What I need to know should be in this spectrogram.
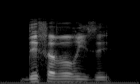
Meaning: feminine singular of défavorisé
- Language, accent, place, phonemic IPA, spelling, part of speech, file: French, France, Lyon, /de.fa.vɔ.ʁi.ze/, défavorisée, verb, LL-Q150 (fra)-défavorisée.wav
